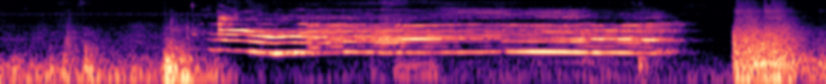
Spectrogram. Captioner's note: squeals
